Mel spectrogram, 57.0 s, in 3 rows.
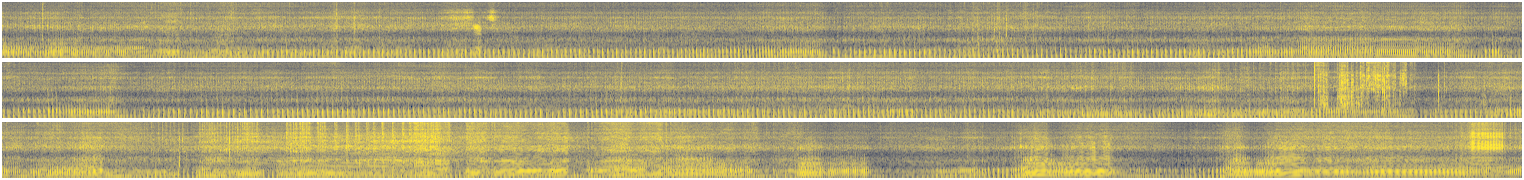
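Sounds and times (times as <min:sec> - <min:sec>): dirt bike engine revving: 0:00.0 - 0:20.8, 0:22.0 - 0:57.0.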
